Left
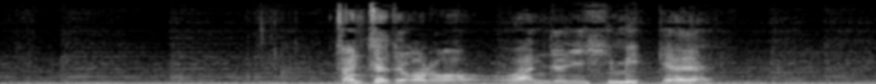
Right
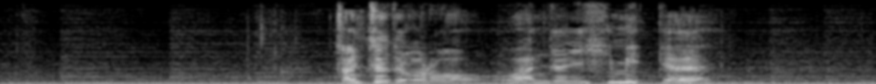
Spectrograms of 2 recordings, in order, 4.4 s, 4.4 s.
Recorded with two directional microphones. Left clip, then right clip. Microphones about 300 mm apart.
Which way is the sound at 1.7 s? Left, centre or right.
Centre.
